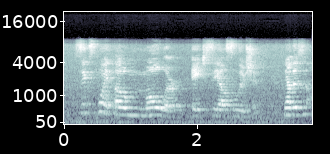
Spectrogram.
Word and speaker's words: molar: when we see this 6.0 M and we pronounce it molar so this would be pronounced 6.0 molar HCL solution now there's an awful lot implied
